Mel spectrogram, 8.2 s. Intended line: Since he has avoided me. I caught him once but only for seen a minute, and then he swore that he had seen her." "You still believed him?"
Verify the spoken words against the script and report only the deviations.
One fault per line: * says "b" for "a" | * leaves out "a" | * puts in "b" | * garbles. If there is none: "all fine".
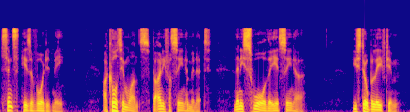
all fine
